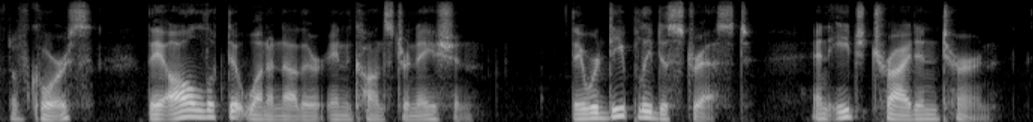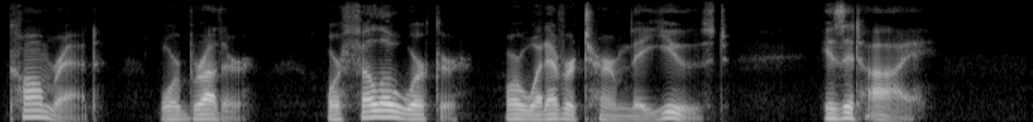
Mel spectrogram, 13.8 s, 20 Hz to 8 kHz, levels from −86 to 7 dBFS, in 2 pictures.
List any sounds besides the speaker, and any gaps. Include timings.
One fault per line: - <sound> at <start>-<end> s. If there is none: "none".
none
